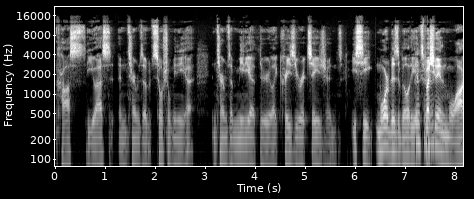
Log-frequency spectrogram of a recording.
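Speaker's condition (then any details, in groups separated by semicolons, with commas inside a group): Cleft lip and palate; congenital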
